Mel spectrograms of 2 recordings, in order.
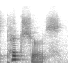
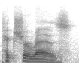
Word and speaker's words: pictures: people I've met recently notice that we do not add syllable the word is pictures not picture res or picture s the letter e is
